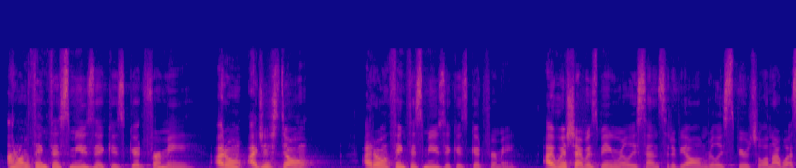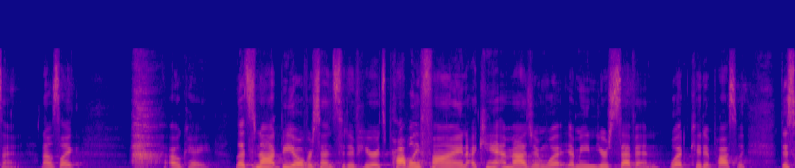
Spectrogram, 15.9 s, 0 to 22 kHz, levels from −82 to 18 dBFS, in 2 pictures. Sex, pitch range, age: female, 205-285 Hz, 30-49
